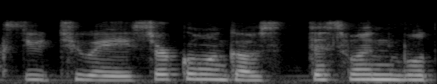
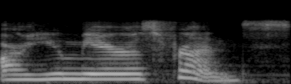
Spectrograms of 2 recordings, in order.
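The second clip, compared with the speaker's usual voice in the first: put-on polite, gentle, mild little old lady voice. A narrator voices the oldest person the players have met, greeting them very quietly. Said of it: "she very quietly goes".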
